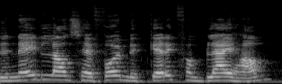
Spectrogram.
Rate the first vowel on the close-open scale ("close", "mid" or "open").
mid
